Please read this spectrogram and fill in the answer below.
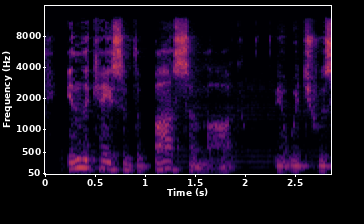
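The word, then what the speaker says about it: Barça: mark just of um a voice saying basa which is the name of a football team barcelona that's how it's pronounced and in fact there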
